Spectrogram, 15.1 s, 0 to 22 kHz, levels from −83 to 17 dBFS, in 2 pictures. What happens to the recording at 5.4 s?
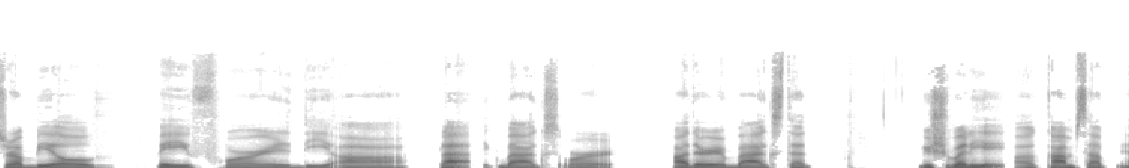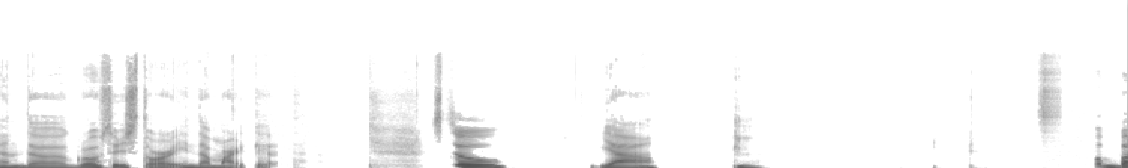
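Nothing goes wrong at 5.4 s; the speech carries on intact through that moment with no dropout, click or distortion.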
